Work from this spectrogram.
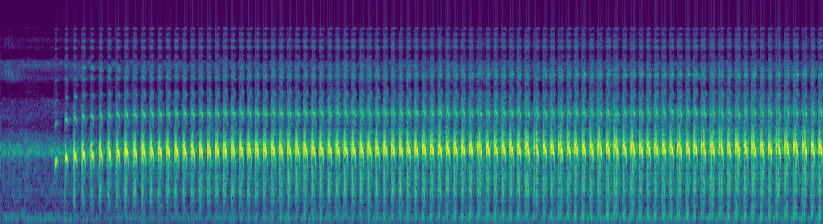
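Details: A bullfrog with inflated throat gives a long, steady, loud buzzing trill of rapid pulses at a fairly high pitch, possibly a mating call.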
